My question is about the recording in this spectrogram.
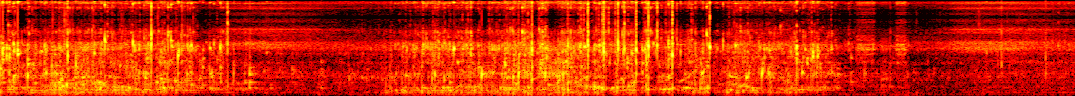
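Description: Scuba diver's exhaled bubbles gurgling and crackling up past the camera underwater: two long exhalations, the second starting about four seconds in and ending near eight seconds, with quieter spells between.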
